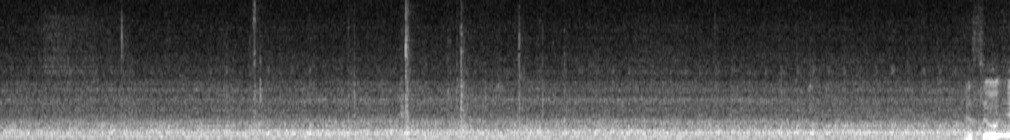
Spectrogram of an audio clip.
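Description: Film projector running, a steady motor and fan hum with a few faint ticks.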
